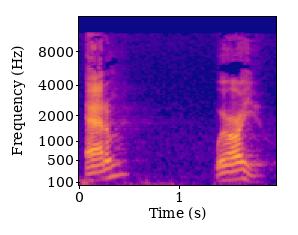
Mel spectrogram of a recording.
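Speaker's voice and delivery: soft, low tender call; gentle searching call. Shown as a demonstration. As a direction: call him like a worried father. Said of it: "Tone's everything".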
